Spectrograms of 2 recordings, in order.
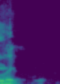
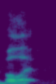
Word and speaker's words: Bulleit: I think it is because Bullet. Bar Rescue, they were pushing Bullet whiskey a lot on Bar Rescue, and they always pronounced it Bullet.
